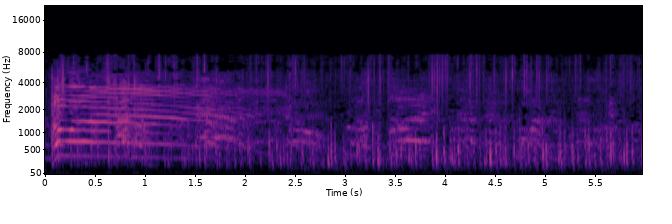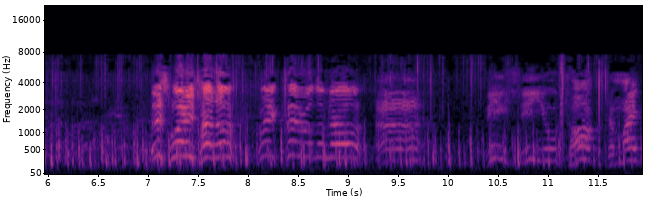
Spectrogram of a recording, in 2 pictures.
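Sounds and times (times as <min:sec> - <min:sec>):
horses galloping with clip-clopping hooves: 0:00.0 - 0:11.9
speech: 0:07.1 - 0:09.8, 0:10.8 - 0:11.9.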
